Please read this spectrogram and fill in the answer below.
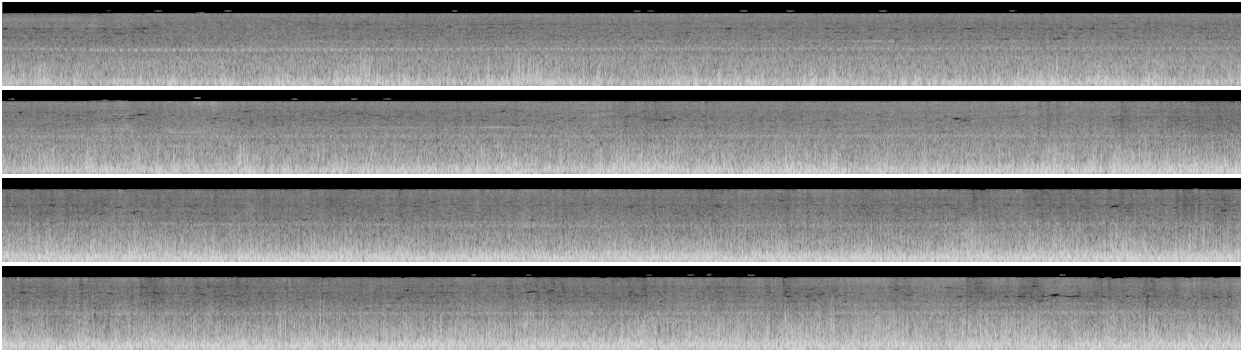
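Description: Motorbike riding at speed: engine drone buried in a steady rush of wind on the microphone, growing a little louder about halfway through.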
